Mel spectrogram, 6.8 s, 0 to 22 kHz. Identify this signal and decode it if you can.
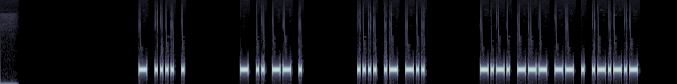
Morse code, heard as a keyed tone, about 41 wpm, 700 Hz. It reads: THE TIME HAD COME.
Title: 3x Word-Spacing - Sentences from Top 100 Words - 45wpm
